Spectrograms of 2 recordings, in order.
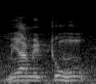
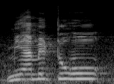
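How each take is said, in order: First: It is said softly and affectionately. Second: It is said in a loud shout. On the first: "बड़े प्यार से" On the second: "चिल्लाकर"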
